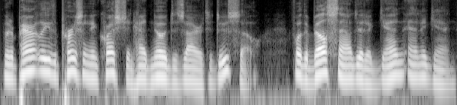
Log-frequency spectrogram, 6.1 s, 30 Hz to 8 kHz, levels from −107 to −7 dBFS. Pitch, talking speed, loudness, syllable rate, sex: 125 Hz, 185 wpm, -19 LUFS, 5.2 syllables/s, male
